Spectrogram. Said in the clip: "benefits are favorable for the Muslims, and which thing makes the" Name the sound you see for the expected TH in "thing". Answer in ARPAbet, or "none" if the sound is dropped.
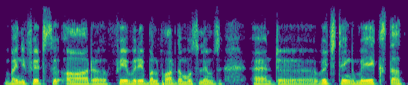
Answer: T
